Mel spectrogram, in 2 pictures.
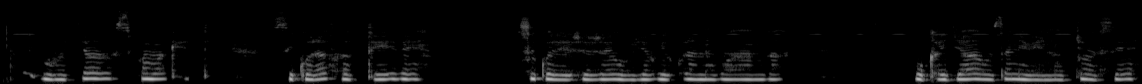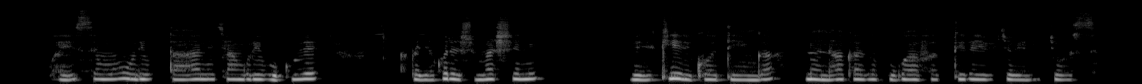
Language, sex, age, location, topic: Kinyarwanda, female, 25-35, Huye, finance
